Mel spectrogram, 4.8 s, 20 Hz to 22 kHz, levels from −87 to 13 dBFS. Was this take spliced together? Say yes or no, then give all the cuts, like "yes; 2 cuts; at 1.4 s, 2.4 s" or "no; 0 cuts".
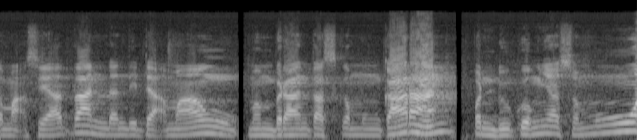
yes; 2 cuts; at 1.8 s, 3.4 s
